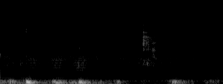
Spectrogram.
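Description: Computer keyboard keystrokes heard mostly as dull low thuds through the desk, about six spread over two seconds with one sharper click near the middle, over a steady electrical hum.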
